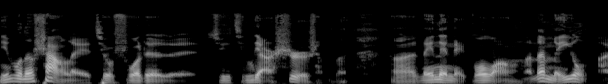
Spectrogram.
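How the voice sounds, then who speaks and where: With a Beijing accent, a man talks in a relaxed tone at a fairly slow pace, the sound dry and close with no echo over a quiet background. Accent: Beijing Mandarin with erhua. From Beijing, Xuanwumen area. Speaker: podcast host. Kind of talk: casual monologue. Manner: relaxed with many fillers.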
